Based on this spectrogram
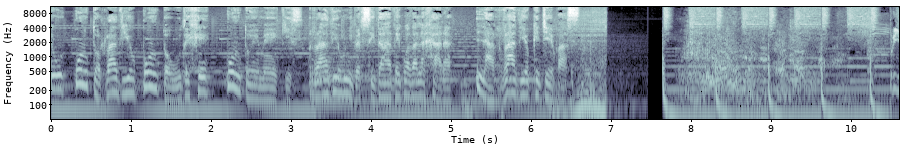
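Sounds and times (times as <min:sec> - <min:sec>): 
speech: 0:00.0 - 0:07.0
lion roaring: 0:07.7 - 0:10.2
lion deep grunting bursts: 0:07.7 - 0:10.5.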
